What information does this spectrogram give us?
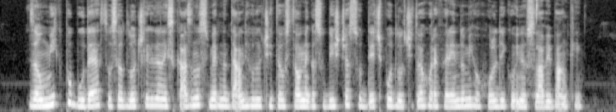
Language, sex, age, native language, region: Slovenian, female, 18-29, Slovenian, Pomurje region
